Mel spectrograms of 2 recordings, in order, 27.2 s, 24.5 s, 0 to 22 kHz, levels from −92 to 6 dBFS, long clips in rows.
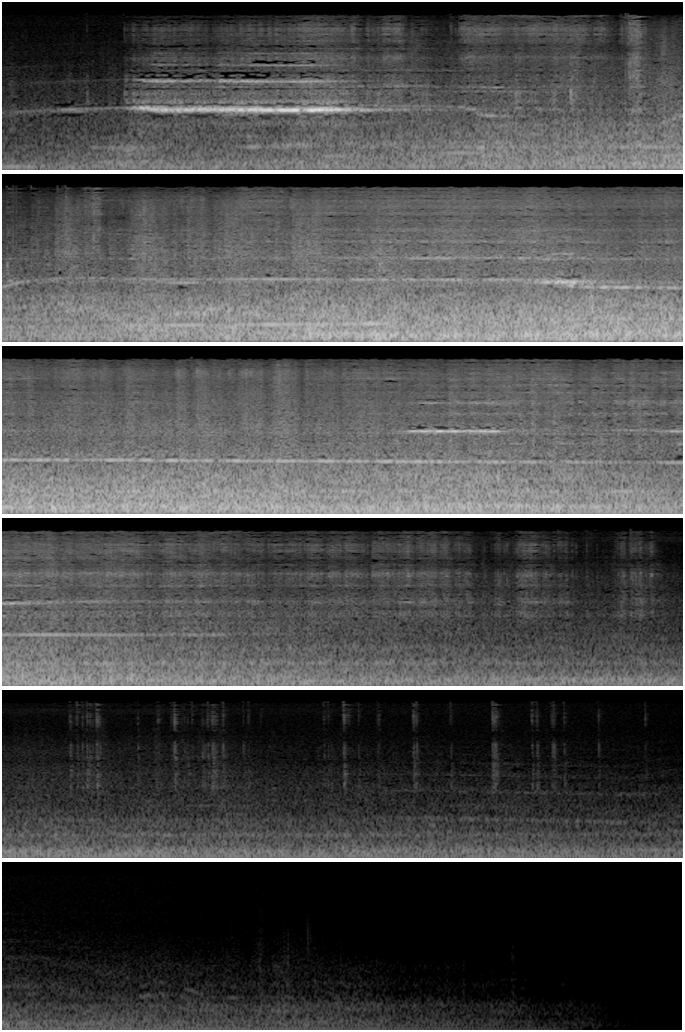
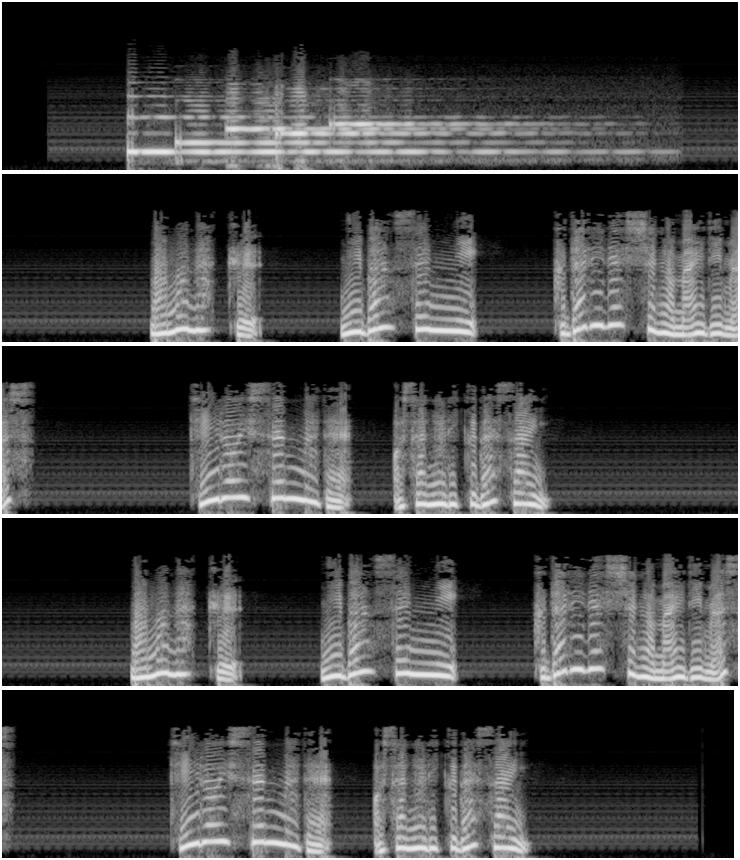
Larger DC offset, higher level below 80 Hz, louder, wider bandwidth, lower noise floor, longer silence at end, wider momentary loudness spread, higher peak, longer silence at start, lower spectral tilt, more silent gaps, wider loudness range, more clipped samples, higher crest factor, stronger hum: first, 0.1% vs under 0.1%; about the same, -38 dBFS vs -38 dBFS; second, -20 LUFS vs -11 LUFS; first, 16.5 kHz vs 9.2 kHz; first, -83 dBFS vs -58 dBFS; first, 5.15 s vs 1.35 s; first, 23 LU vs 11 LU; second, -4 dBFS vs 0 dBFS; second, 0 s vs 0.85 s; second, -4.5 dB/octave vs -6.5 dB/octave; neither; first, 21 LU vs 5 LU; neither; first, 20 dB vs 12 dB; neither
